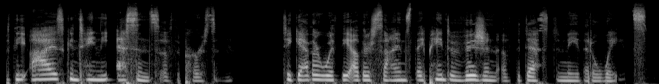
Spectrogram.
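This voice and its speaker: A woman's voice: mid-range voice, steady tone, a little fast, a little mellow, no room sound, close to an everyday voice. A woman voicing an older female fortune teller who speaks in grand, florid, disdainful pronouncements. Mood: haughty disdain. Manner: lofty, florid, solemn pronouncements.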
